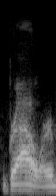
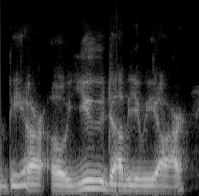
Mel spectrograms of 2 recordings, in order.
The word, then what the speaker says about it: Brouwer: So you asked how to pronounce my name earlier, Brouwer, Brouwer, and people ask, what's wrong with the spelling?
